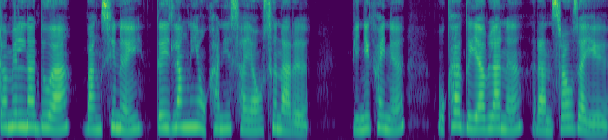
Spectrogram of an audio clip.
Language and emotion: Bodo, neutral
